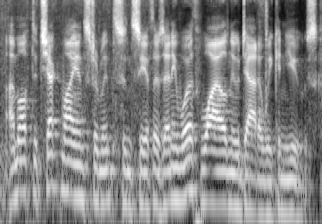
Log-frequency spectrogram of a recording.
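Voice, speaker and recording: An actor playing a scholarly male scientist, speaking in a precise, deadpan, pedantic way in an audio drama. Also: fairly low pitch, quick pace, lightly acted. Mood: dry, analytical. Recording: noisy street traffic ambience.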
